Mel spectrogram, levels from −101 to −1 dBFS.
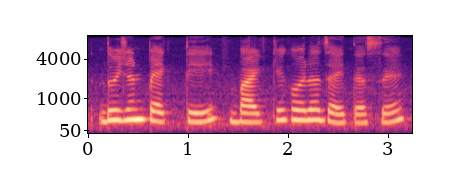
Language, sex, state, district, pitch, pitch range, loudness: Bengali, female, Tripura, West Tripura, 260 Hz, 240-290 Hz, -14 LUFS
